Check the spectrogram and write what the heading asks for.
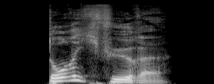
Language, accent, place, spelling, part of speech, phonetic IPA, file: German, Germany, Berlin, durchführe, verb, [ˈdʊʁçˌfyːʁə], De-durchführe.ogg
- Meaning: first/third-person singular dependent subjunctive II of durchfahren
